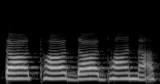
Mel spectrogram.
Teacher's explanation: फिर आपका होता है दंत, मतलब जो दांतों को छूता है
